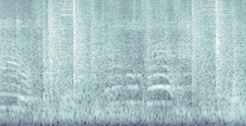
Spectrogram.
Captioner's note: thunder and clap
